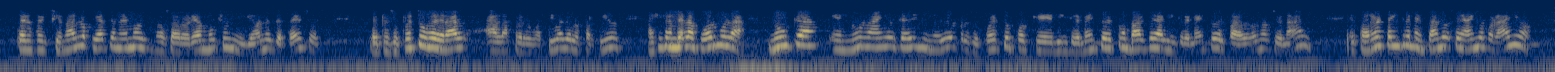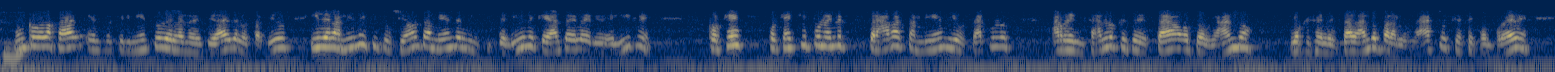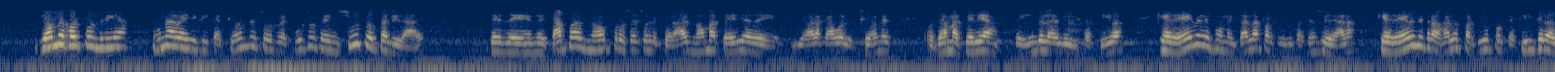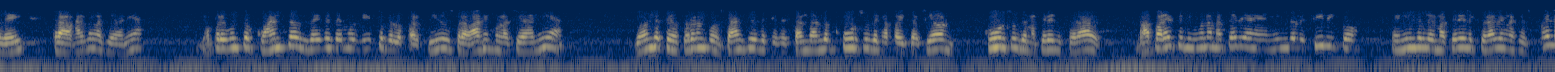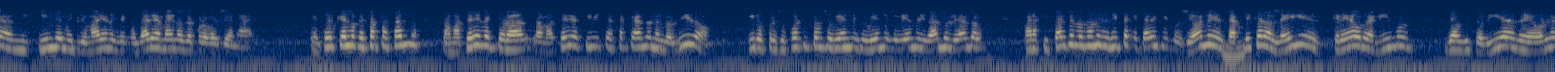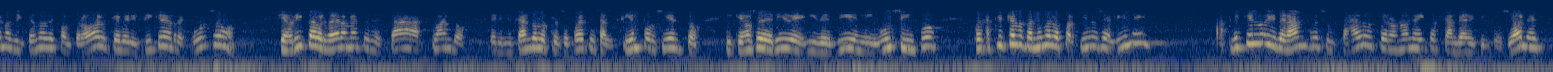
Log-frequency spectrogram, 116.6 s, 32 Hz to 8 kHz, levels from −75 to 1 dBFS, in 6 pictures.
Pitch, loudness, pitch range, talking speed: 195 Hz, -32 LUFS, 165-220 Hz, 155 wpm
